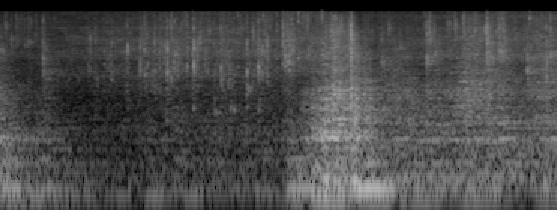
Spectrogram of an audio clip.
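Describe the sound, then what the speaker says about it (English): Water rinsing a large metal slip ring during restoration, a steady splashing, hissing flow from a hose or tap that swells louder partway through, close by with no talking. "So we'll give this a good rinse."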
